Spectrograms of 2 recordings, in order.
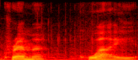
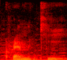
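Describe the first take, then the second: First: The second word does not sound like key. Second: The second word sounds exactly like key. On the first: The speaker calls it wrong. "as I used to pronounce it when I was a, a lad" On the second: The speaker calls it right. "that word is actually key, like lock and key"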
